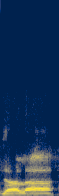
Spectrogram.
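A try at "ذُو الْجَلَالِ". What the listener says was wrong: Zalnya gitu. Zalnya agak cedal dikit. Zul jala.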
